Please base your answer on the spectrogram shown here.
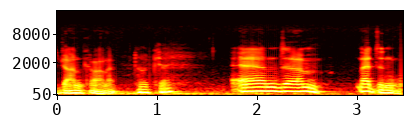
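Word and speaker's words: Giancana: do in Castro unsuccessfully you said Jan Cano or Jan Cano oh in Italian it's Jan kanana I hear other variations of it but the correct thing is John Conor okay and um that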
